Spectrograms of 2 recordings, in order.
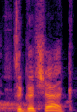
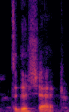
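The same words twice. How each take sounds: First: Said in the usual way. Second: Much softer, muttered under the breath; softer repeat. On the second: Real, not acted. Host defending the Shaq impression, repeated much softer. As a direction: say it again under your breath.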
